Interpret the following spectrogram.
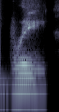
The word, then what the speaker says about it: Bray: I think the way she pronounces her name is Bree, but it's spelled Bray, ASMR Bray.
